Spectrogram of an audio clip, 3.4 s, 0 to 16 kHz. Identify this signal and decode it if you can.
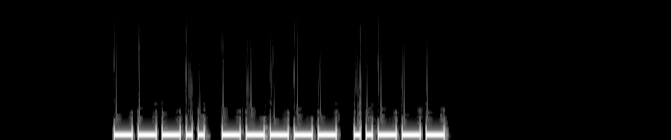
Morse code, heard as a keyed tone, about 40 wpm, 700 Hz. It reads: 802
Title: Numbers - 3-Digit 40wpm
